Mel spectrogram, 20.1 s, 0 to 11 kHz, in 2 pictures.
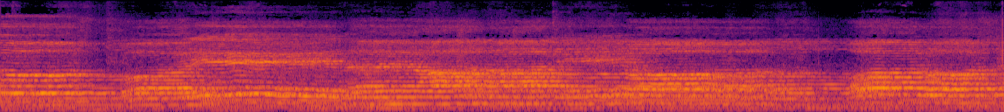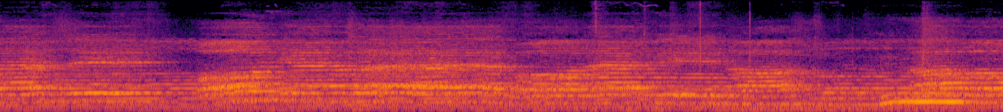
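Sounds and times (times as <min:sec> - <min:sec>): chant with gliding sung phrases: 0:00.0 - 0:20.0.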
